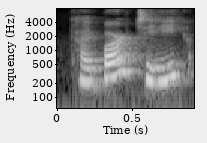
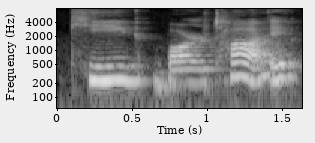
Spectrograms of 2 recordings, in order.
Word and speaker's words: Kybartai: As you can see from the map, Kybarti, or Kybartai, or Kybarte, with a rolled R, of course, which I can't do, is pronounced differently depending on whether you're speaking Lithuanian, Russian, or Polish.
